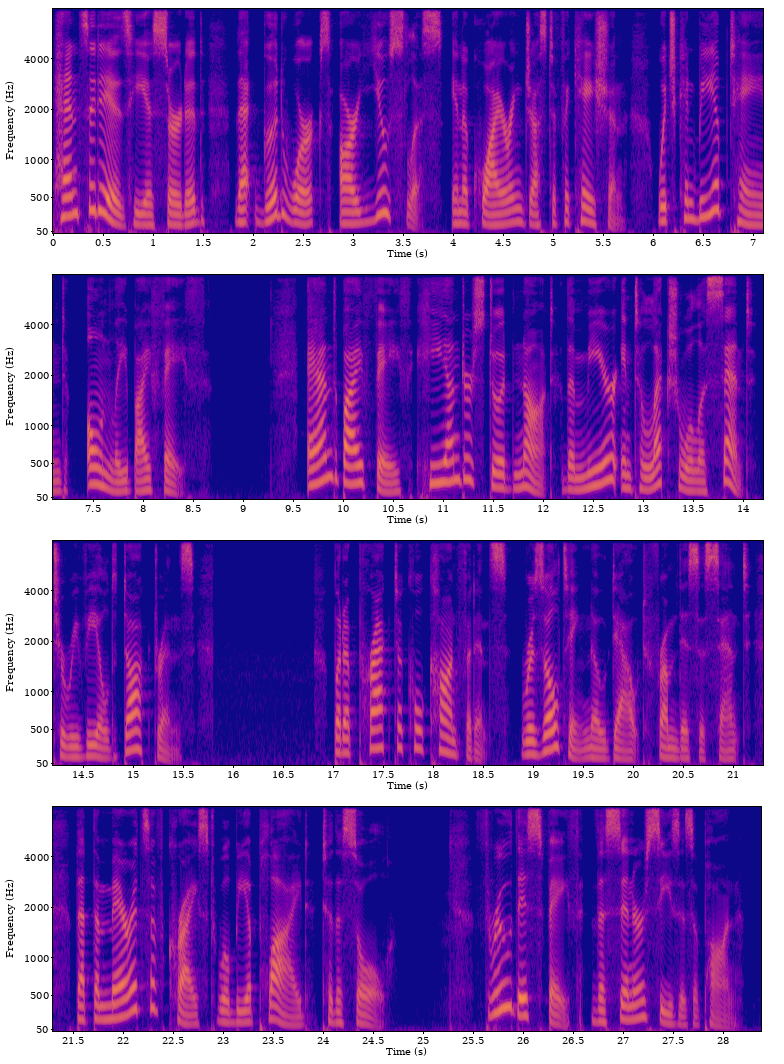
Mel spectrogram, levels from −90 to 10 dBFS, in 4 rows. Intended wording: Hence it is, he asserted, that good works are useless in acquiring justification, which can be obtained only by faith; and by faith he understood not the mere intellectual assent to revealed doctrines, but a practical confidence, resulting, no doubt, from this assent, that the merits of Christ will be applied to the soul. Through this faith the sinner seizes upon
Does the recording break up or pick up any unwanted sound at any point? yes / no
no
